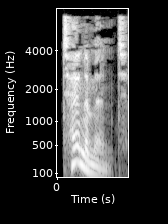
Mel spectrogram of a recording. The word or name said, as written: tenement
